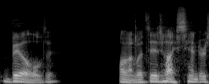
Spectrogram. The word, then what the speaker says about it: Lysandre: I keep going back to here because I keep forgetting how to pronounce his name. Lysandre.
